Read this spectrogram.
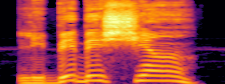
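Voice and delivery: insisting harder. A narrator's reading. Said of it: "insista Cruella".

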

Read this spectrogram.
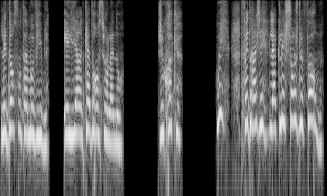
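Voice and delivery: high, mounting excitement of discovery; exclaiming. A narrator's reading. Girl explains the key to the fairy, exclaiming. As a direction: think aloud, rising to a high thrilled finish. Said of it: "s'écria-t-elle".

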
